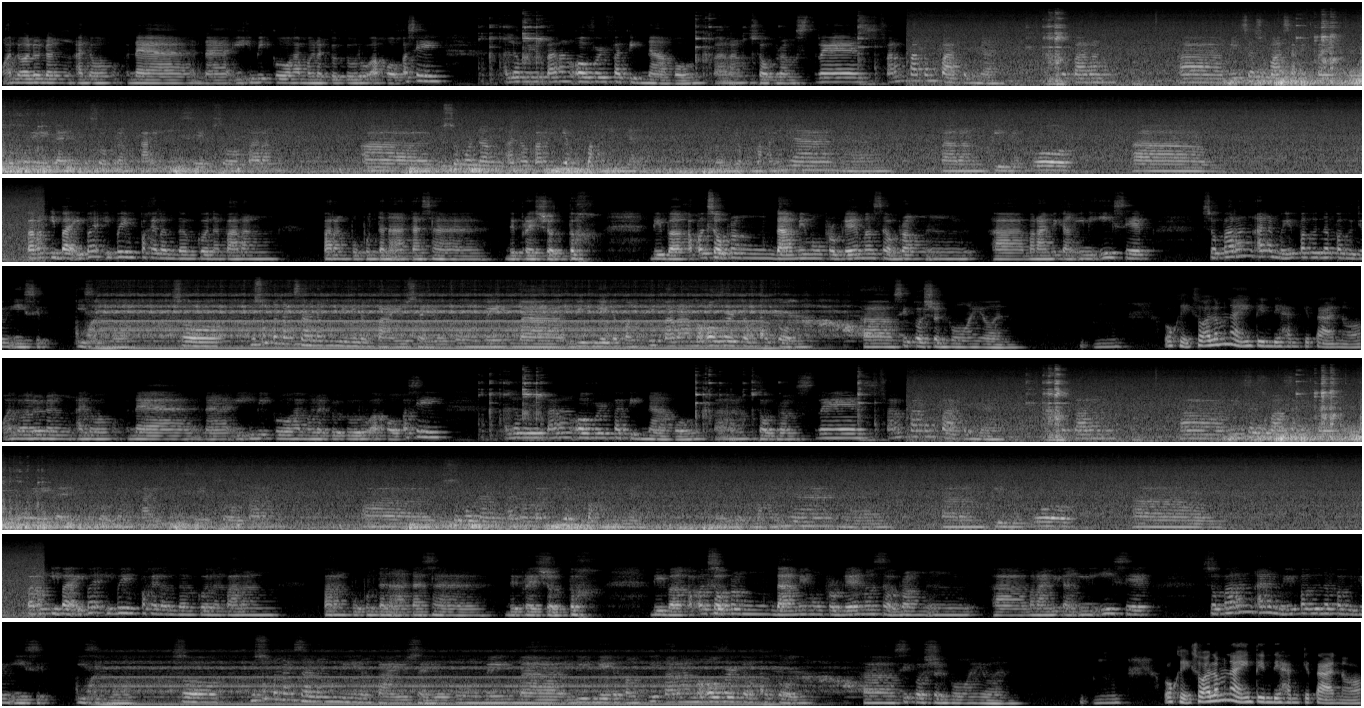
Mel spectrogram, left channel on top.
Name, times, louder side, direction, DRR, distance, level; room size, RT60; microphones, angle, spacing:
voice 1, 0.0-4.6 5.0-10.0 10.7-11.1 11.7-16.4 17.2-20.1 20.7-22.5 23.0-24.3 24.9-25.8 27.4-29.9 30.4-38.6 39.2-41.2 41.5-42.1 42.5-43.0 43.3-48.9 49.4-50.9, left 1 dB, 50° left, 4.2 m, -29 dB
sound 1, 4.8-5.5 6.9-7.8 8.5-8.9 10.1-11.4 12.9-14.3, right 1 dB, 10° right, 1.4 m, -31 dB
sound 2, 9.0-27.6, equal, 5° left, 0.5 m, -29 dB
Engine / Tools, 41.5-49.9, left 6 dB, 65° left, 0.7 m, -32 dB
voice 2, 51.7-54.3, right 4 dB, 50° right, 0.7 m, -28 dB
11.5 x 8.7 x 2.6 m
head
